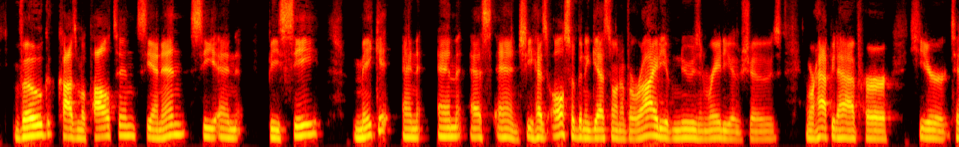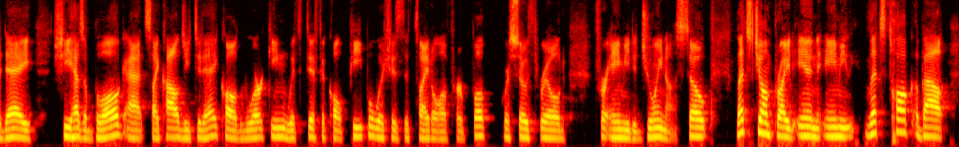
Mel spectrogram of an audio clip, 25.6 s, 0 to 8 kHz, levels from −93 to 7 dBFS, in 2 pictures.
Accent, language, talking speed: American, English, 155 wpm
